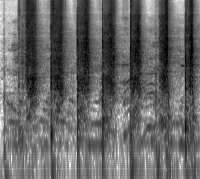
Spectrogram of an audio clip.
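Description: Skateboard grip tape being scraped along the deck's edge to score its outline: repeated rasping strokes, just under two a second.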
